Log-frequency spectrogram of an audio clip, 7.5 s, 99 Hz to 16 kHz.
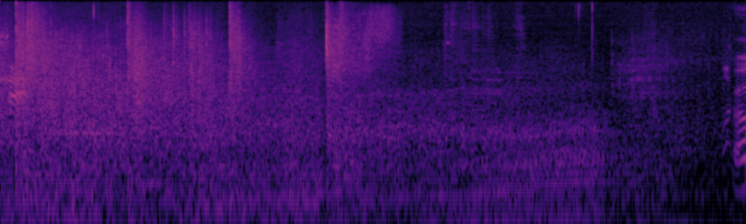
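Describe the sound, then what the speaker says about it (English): Incendiary mortar barrage in the Company of Heroes 2 strategy game, a dense, continuous rumble of loud explosions and crackling fire that holds steady for several seconds, then eases slightly before a final swell. "Incendiary mortar barrage is actually just being used."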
